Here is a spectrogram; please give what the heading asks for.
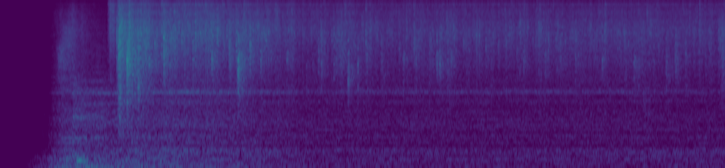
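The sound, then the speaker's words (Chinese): Cold running water rinses in a bathroom: a steady hissing stream starts abruptly, gushes loudest for a moment, then settles into a constant, even splash. “还是用冷水冲洗一下吧，让自己冷静冷静”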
